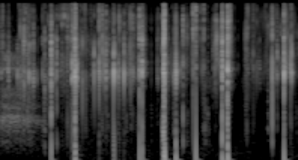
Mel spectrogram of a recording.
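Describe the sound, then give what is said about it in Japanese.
Crunchy chewing, with crisp irregular crackles and snaps as food is bitten and eaten, with no talking. “どんどん食べてくださいね。もぐもぐもぐもぐ。”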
